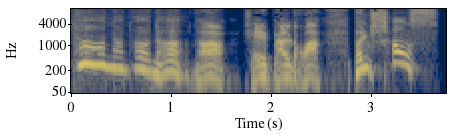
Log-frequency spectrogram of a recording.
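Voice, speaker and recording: A man voicing a kindly, excitable middle-aged wizard who stammers and hurries. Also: high voice, slow, slightly rough, no echo, clean studio sound, voice pushed up, exaggerated voice. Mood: flustered.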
